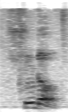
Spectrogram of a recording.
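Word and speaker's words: pseudo: Next word है हमारा सुडो। सुडो जो वर्ड है वो भी इसमें आपने देखा पी के बाद ऐसा आ रहा है, इसलिए पी यहाँ पे भी साइलेंट हो गया।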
